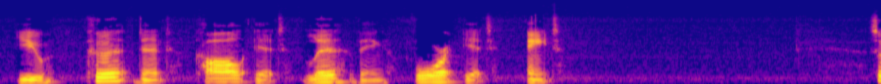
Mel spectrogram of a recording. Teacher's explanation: second line starts with an unstressed syllable and ends with a stress syllable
